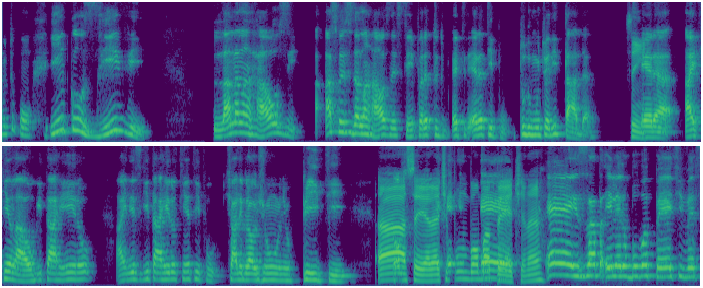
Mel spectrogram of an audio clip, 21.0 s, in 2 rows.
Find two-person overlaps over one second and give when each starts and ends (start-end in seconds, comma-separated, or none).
17.0-18.6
